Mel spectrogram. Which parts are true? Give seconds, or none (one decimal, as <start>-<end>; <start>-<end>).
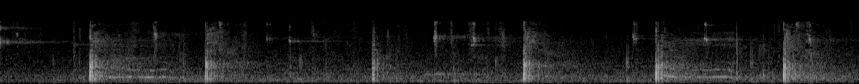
0.0-0.5; 1.9-2.7; 5.3-8.6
